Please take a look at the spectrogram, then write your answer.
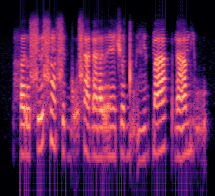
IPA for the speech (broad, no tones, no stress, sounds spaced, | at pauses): h ɐ ɾ u s ʉ s õ s ʉ ɡ o̰ s ã ɗ ã ɾ ɐ r ẽ ʃ o d ṵ vʲ u k͡p ã | ɗ ã b j ṵ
